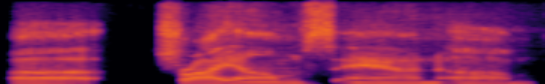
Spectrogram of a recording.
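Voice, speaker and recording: A man's voice: medium pitch, very slow, a crowd in the background. A man co-hosting a livestream tutorial in casual chat, informal and self-deprecating, often saying "like" as he goes. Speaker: livestream co-host.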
